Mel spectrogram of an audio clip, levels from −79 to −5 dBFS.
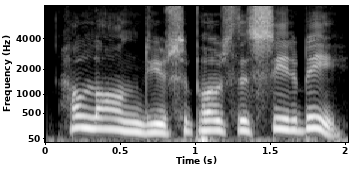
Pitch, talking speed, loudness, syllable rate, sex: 170 Hz, 265 wpm, -14 LUFS, 6.5 syllables/s, male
